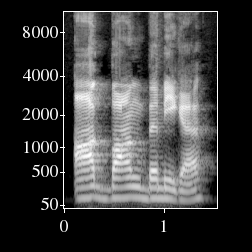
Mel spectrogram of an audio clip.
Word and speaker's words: Ogbongbemiga: So after that, I think you look at Cole Christensen, Amon Ogbongbemiga, I said it right finally, Damon Lloyd, and Andrew Brown.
